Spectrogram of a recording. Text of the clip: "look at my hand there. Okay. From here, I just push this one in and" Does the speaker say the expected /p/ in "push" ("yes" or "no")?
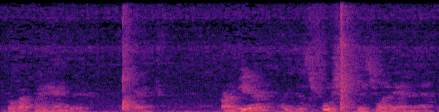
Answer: no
